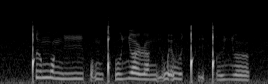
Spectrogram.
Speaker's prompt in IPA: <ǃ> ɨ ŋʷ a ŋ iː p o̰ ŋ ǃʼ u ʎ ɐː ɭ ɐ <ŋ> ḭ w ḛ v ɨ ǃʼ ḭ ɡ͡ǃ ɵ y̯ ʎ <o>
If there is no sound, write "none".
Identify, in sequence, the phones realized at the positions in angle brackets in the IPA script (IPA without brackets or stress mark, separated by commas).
ǃ, ŋ, ɵ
